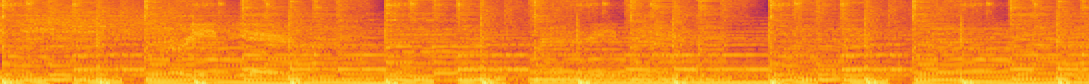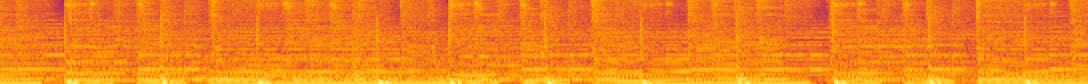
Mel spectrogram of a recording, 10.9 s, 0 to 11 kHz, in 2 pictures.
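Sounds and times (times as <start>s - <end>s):
inspirational acoustic guitar loop: 0.0s - 10.8s.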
